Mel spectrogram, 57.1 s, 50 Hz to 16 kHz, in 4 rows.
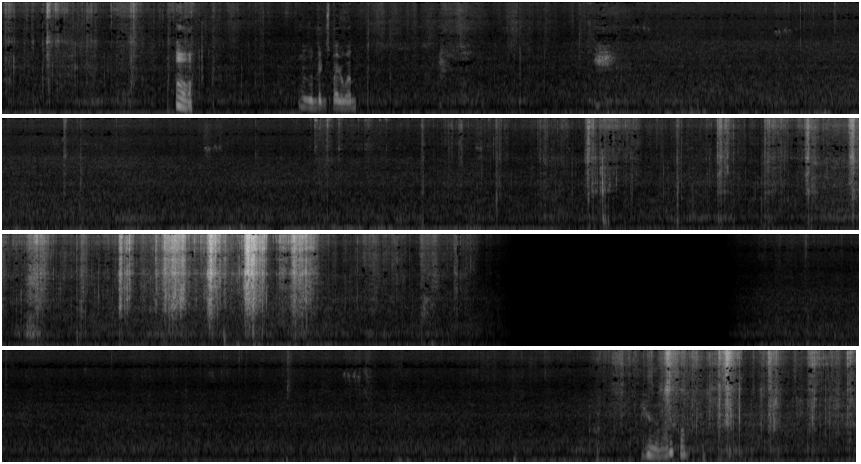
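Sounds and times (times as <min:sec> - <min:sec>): leaves and twigs crunching: 0:00.0 - 0:04.8, 0:21.2 - 0:36.5, 0:52.6 - 0:57.0
footsteps on forest trail: 0:00.0 - 0:04.9, 0:19.5 - 0:36.5, 0:52.6 - 0:57.0.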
